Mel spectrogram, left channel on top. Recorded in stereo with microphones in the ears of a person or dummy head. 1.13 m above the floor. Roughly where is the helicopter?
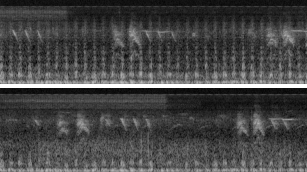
Left.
